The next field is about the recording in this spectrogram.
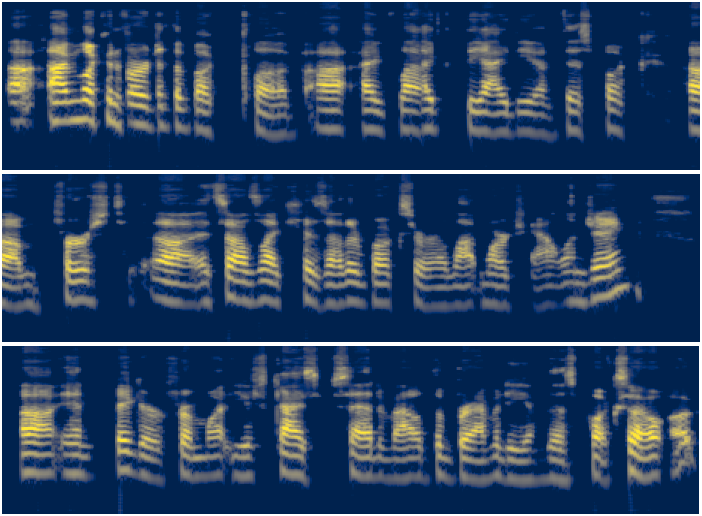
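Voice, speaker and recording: A man's voice: mid-range voice, normal speed, no room sound, highs cut off. A man chatting casually as a participant in a live online audio discussion. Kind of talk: casual chat. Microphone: live online audio chat.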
